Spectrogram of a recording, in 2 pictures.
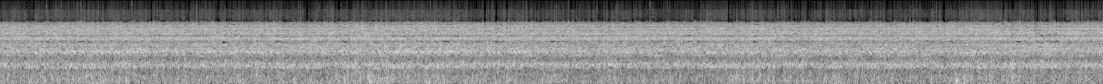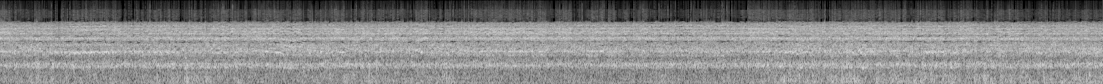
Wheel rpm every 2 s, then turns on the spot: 230, 230, 230, 230, 230, 220, 220, 230, 230, 230, 230.
none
